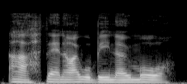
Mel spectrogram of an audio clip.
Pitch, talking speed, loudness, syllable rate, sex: 105 Hz, 225 wpm, -16 LUFS, 4.5 syllables/s, male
